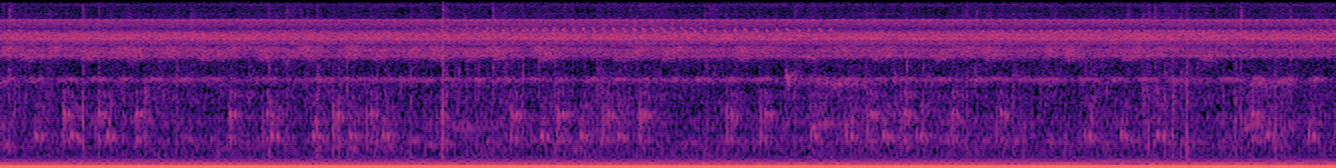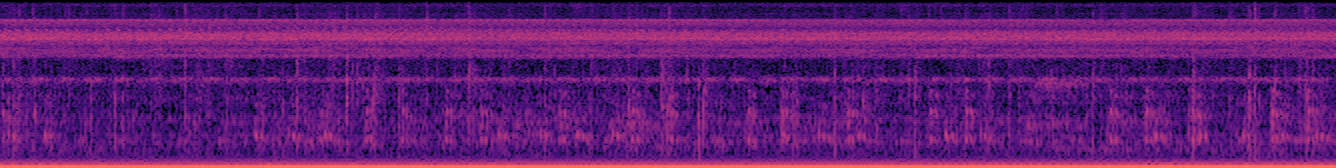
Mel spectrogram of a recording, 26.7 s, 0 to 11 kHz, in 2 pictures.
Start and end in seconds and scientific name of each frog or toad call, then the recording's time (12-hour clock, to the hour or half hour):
0.0	20.2	Dendropsophus cruzi
0.0	26.7	Boana lundii
23.6	24.4	Boana albopunctata
9:30pm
